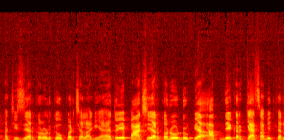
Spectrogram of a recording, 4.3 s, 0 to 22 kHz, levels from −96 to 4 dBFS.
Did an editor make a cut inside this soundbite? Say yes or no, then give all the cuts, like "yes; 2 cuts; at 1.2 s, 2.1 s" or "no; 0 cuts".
no; 0 cuts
